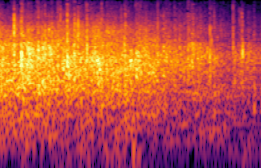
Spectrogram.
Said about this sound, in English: I'll take applause there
